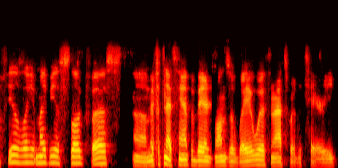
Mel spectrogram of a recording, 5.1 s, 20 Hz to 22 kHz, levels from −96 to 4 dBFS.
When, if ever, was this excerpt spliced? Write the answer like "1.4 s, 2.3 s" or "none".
2.5 s, 3.2 s, 4.1 s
